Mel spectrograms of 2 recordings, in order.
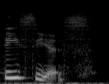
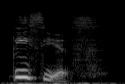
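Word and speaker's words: Theseus: I cannot take this that is not how you pronounce Theus it is Theus he's going to continue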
